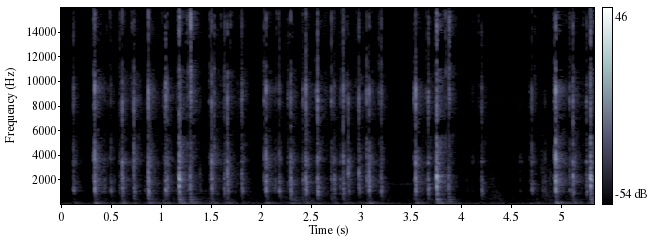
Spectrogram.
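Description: Both hands type fast on a full-size black mechanical keyboard with plastic keycaps, fingertips tapping the keys. It makes a rapid stream of short, bright clicks with very little low end, each dying away almost instantly, broken by a brief pause midway before the typing resumes.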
